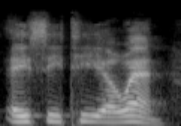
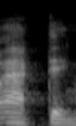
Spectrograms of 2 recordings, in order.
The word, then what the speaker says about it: Acton: pronunciation you could say dr. Amy no acting no Acton would have been as needed so you say Acton is what I'm doing here okay oh and thank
